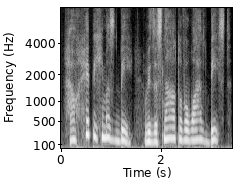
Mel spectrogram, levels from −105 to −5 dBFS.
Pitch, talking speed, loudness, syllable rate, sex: 165 Hz, 210 wpm, -17 LUFS, 4.6 syllables/s, male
